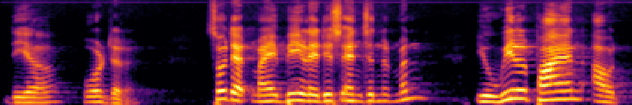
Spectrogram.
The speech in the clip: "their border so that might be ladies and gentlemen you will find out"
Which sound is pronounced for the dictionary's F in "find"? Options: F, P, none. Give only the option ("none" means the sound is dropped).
P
